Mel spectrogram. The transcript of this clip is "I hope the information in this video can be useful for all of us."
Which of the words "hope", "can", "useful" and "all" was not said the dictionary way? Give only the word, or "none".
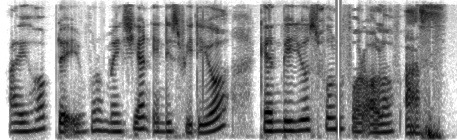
none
